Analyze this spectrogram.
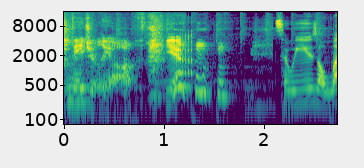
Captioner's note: laughing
